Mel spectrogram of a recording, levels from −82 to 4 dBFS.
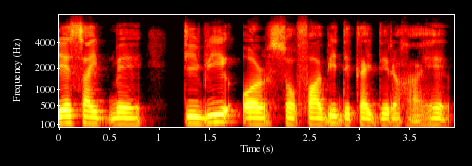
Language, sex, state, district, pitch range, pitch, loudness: Hindi, male, Arunachal Pradesh, Longding, 110-130 Hz, 115 Hz, -16 LUFS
